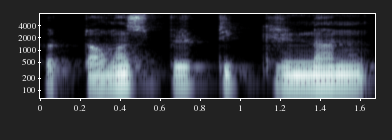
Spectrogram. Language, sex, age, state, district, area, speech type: Bengali, male, 18-30, West Bengal, Kolkata, urban, spontaneous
